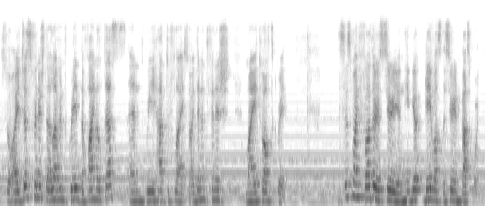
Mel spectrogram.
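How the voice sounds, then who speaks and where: A young man in his twenties speaks with a Jordanian Arabic accent, his voice set a little high for a man. He tells his story haltingly, with many fillers and restarts. The sound is muffled and lo-fi, with clear music playing underneath. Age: 20s. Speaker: interviewee. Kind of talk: personal storytelling.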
